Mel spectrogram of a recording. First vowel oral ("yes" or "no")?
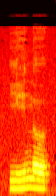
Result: yes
